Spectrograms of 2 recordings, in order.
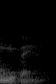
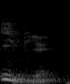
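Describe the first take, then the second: First: The name is said as Iven. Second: The name is said as Ivien. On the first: The speaker calls it wrong. "então não é Iven" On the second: The speaker calls it right. "é Ivien"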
